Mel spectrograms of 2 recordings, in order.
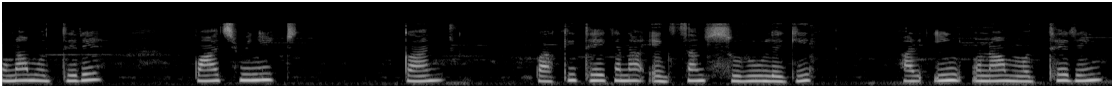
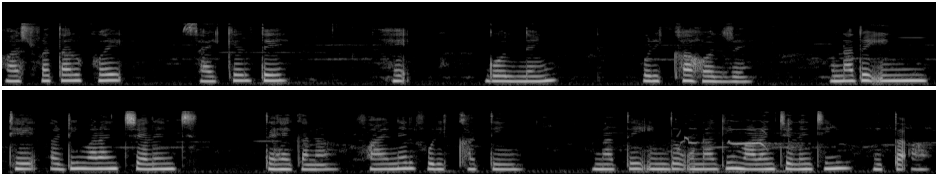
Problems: constant background noise, background conversations at intervals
